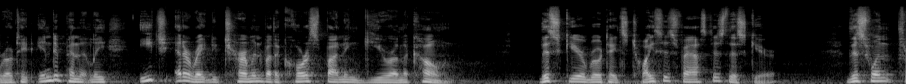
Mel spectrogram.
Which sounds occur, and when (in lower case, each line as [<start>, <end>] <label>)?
[0.00, 1.04] man speaking
[0.00, 9.05] mechanisms
[1.06, 1.31] breathing
[1.35, 4.46] man speaking
[4.93, 5.19] breathing
[5.43, 7.71] man speaking
[8.17, 8.46] breathing
[8.46, 9.05] man speaking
